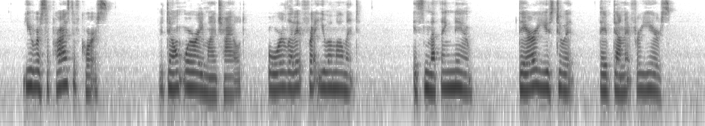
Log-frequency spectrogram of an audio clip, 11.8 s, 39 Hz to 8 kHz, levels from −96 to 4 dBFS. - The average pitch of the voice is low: No, medium, 185 Hz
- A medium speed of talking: Yes, average, 160 wpm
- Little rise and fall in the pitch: Yes, narrow, 2.3 semitones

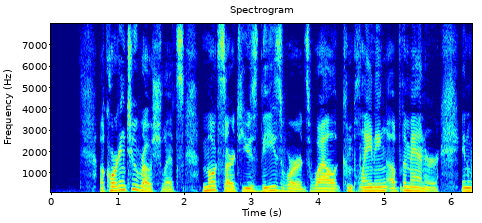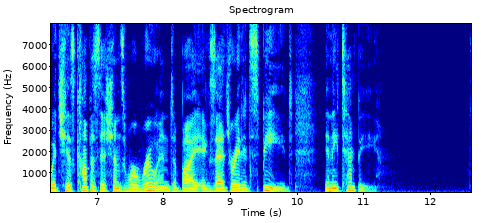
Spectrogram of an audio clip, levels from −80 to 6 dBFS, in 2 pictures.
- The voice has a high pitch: No, medium, 140 Hz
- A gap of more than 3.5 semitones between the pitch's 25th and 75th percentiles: Yes, average, 4.2 semitones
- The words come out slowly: Yes, slow, 115 wpm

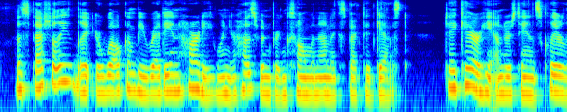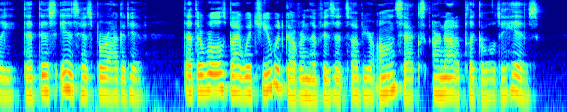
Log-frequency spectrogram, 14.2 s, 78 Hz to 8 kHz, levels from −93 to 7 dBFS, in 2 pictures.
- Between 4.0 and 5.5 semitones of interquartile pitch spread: No, average, 2.8 semitones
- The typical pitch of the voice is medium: Yes, medium, 165 Hz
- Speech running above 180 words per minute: Yes, average, 190 wpm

